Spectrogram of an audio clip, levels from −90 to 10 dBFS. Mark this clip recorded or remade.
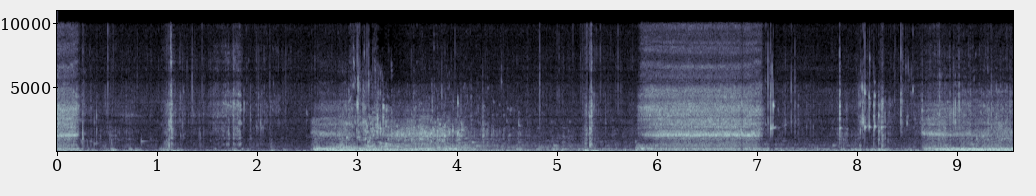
recorded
